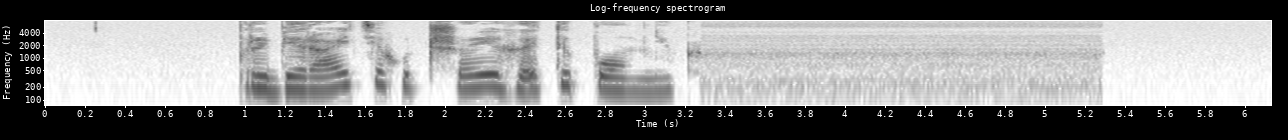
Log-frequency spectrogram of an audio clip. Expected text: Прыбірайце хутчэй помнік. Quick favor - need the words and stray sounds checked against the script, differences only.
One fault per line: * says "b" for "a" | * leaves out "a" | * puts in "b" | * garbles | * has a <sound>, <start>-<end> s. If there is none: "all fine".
* puts in "гэты"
